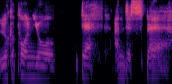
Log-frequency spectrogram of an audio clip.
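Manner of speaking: big, booming, drawn-out giant orc voice. A player's orc calls out to everyone around him, in a booming giant orc voice. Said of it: "in my booming giant orc voice and go".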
